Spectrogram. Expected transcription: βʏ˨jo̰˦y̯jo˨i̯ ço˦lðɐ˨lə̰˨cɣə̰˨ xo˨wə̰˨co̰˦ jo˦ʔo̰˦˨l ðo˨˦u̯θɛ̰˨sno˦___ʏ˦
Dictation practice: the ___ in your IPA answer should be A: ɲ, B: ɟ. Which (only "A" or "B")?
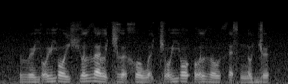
B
